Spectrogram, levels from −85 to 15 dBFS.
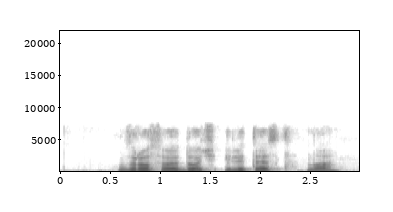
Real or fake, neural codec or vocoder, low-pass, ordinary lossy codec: real; none; 7.2 kHz; Opus, 32 kbps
